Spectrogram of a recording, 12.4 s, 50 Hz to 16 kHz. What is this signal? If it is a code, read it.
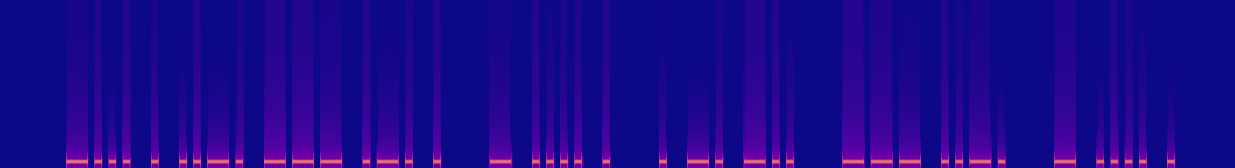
Morse code, heard as a keyed tone, about 17 wpm, 700 Hz. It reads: BEFORE THE END OF THE
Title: Sets of 5 Words Encore 17wpm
